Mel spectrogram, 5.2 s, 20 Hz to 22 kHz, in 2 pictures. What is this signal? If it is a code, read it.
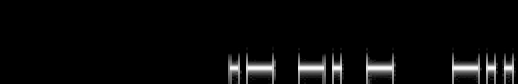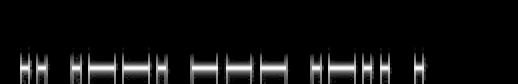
Morse code, heard as a keyed tone, about 28 wpm, 700 Hz. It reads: ANT DIPOLE
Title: Common QSO Phrases 28wpm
